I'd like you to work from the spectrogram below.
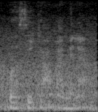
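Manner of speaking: whispered aside to herself; a hushed question while trying colours. Real, not acted. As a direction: breathe it out, unvoiced. Aside while testing lipstick.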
